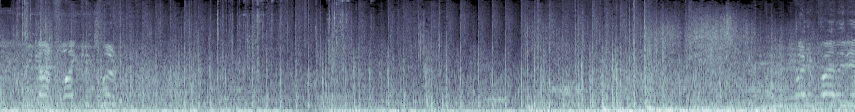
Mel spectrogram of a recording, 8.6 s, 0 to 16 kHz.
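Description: Artillery barrage in the shooter Call of Duty WW2, dense rolling booms and blasts mixed with rapid gunfire, loud and continuous, with voices and radio chatter over the din.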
